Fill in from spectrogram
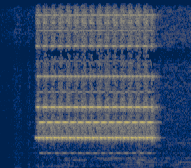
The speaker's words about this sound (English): I'm not getting up to get that phone. I'm not. Lots of people don't have a house. Lots of people don't have a house phone, but I have a house phone. It needs to stop ringing.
